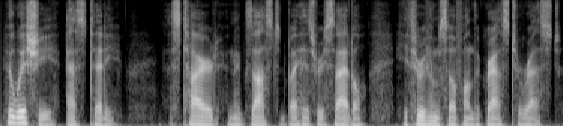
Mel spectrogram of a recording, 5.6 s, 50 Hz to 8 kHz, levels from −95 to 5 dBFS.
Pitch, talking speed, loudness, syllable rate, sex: 85 Hz, 215 wpm, -21 LUFS, 6.1 syllables/s, male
